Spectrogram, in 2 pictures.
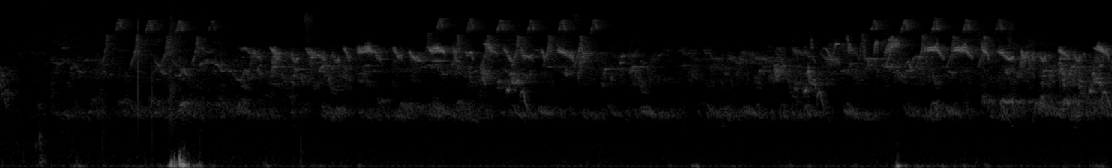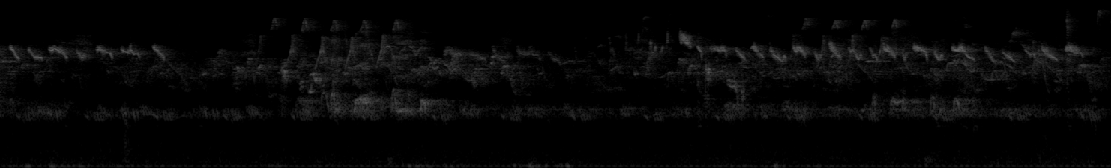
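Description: Faint chorus of wild birds calling, in phrases of quick repeated chirps a few seconds long, with a single low thump about two seconds in.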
